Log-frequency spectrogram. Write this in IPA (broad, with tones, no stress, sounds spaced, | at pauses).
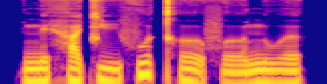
n e˩˧ h a˩˧ t͡ɕ iː˩˧ f u˥˨ ə̯ kʰ ɤː˧˩ f ɤː˩˧ n u˧ ə̯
